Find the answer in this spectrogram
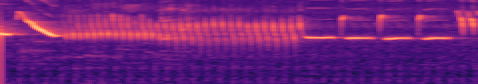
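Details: Actively singing canary with tight rapid-fire bursts, used to prompt young canaries to sing sooner; a sharp falling whistle opens a fast rolling trill, then a few flat clipped chirps.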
